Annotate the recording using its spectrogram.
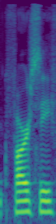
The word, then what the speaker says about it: Fars: if that's how you pronounce it, I think that's it, right? Like Farsi, Fars, right? Yeah, F-A-R-S.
